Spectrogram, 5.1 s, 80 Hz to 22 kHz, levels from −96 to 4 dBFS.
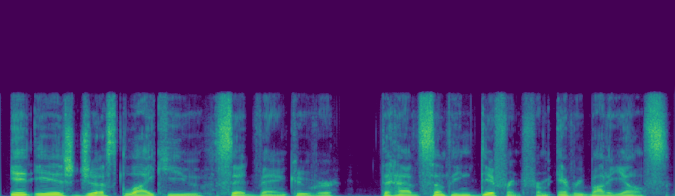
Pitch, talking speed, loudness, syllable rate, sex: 105 Hz, 165 wpm, -17 LUFS, 5.6 syllables/s, male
